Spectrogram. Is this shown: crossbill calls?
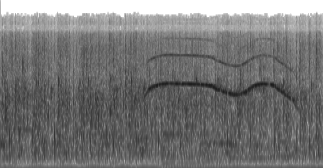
no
